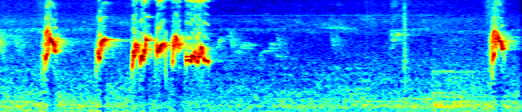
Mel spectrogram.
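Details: Red-whiskered bulbul song, Thailand, southern master style used to rouse caged birds and train chicks: two spaced chirps lead into a fast run of about five warbling notes, followed by silence and one final chirp.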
